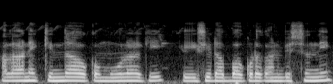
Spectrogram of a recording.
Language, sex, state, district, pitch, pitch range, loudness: Telugu, male, Telangana, Mahabubabad, 170 Hz, 165-175 Hz, -12 LUFS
